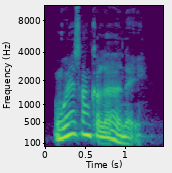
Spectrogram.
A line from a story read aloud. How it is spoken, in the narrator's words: he asked us quite anxiously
